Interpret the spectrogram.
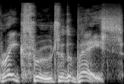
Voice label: Speech Quick Commands Enemy Base, EN GB; World Of Warships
